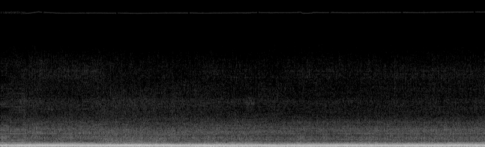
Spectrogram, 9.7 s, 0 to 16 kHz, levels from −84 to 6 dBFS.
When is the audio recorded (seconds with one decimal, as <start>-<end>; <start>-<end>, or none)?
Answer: 0.5-9.7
